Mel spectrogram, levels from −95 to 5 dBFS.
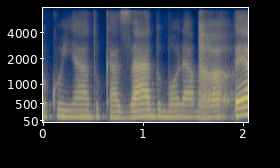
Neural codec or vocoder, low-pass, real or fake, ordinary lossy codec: codec, 24 kHz, 0.9 kbps, WavTokenizer, large speech release; 7.2 kHz; fake; none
